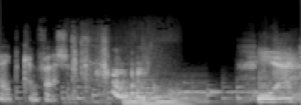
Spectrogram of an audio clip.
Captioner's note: chuckling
